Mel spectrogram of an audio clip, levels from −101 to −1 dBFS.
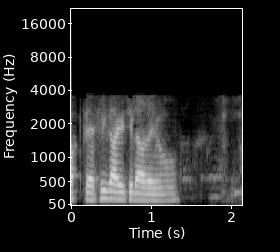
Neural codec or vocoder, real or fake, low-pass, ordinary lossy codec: codec, 16 kHz, 2 kbps, FreqCodec, larger model; fake; 3.6 kHz; MP3, 24 kbps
